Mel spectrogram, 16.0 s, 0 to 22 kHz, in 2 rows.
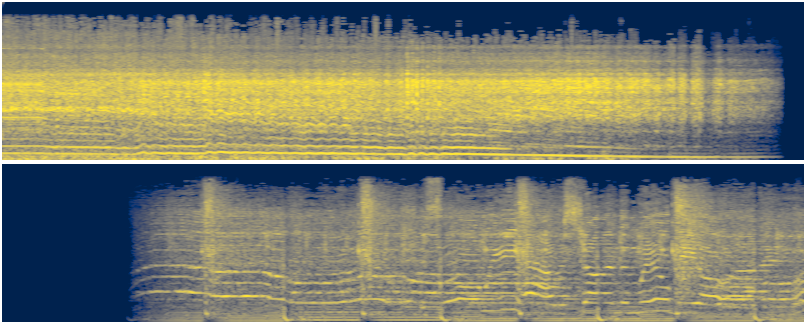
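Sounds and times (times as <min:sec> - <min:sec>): race car engine revving: 0:00.0 - 0:07.8.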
